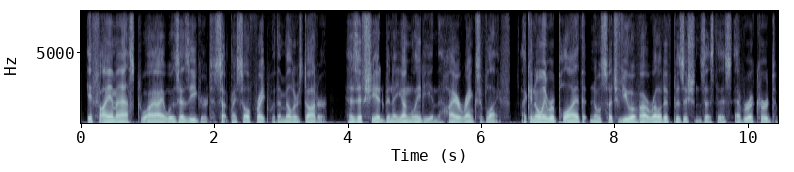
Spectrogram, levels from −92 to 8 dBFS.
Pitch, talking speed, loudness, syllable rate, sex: 95 Hz, 280 wpm, -19 LUFS, 6.7 syllables/s, male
